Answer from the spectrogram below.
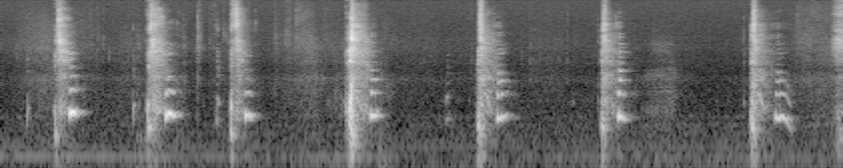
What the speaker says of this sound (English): Oh my nose, I'm gonna sneeze.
